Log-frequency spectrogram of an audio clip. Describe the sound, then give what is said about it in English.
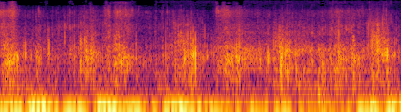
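Footsteps of people walking back to an inn, a faint, fairly steady series of soft steps with no talk. “Come, I'll walk you back to the inn.”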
